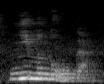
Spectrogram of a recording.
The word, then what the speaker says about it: немного: Tetapi di sini huruf Y tidak mendapat penekanannya di sini. Karena itu huruf Y bacanya I, немного.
